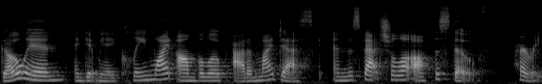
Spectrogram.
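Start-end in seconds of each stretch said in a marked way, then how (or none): none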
